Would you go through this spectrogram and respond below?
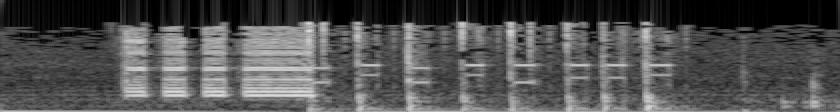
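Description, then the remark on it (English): Four quick touch-tone dialing beeps sound clear as a phone is dialed to call a phone company (AT&T), followed by a rapid string of sharp clicks and taps, with no voices. “All I want to do is call this crappy little phone company.”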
